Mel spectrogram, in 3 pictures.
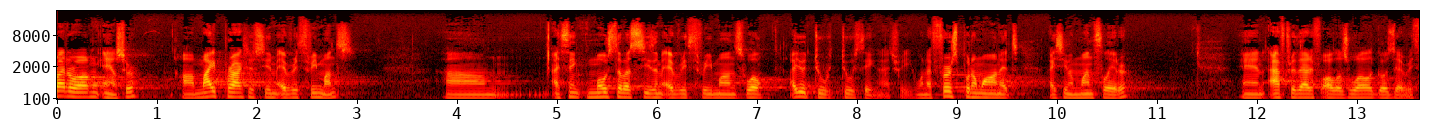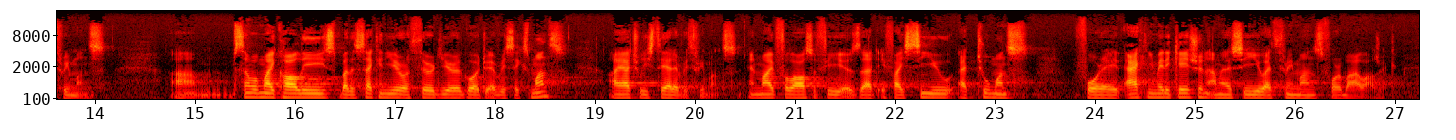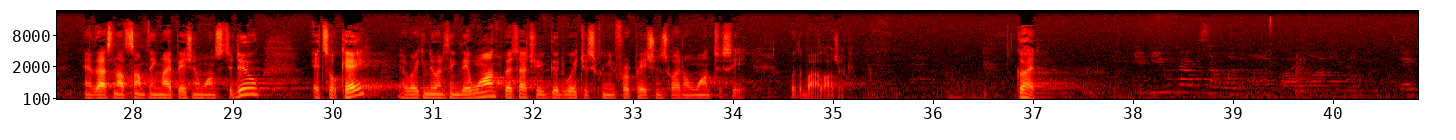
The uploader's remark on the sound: was recorded at the 2013 SDPA Fall Conference in Atlanta.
